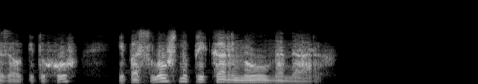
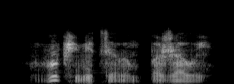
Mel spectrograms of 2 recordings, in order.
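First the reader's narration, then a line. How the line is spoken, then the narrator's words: Mumbling. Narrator (Russian): промямлил Петухов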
